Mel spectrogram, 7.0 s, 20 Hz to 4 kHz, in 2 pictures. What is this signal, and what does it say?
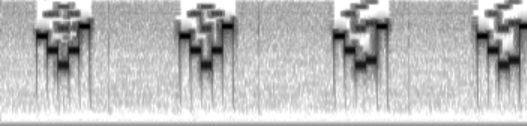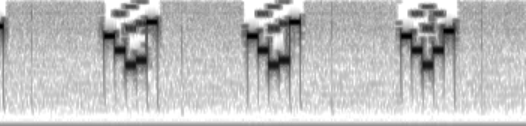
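Five-tone selective call (ZVEI), heard as quick runs of five tones, tones of about 70 ms. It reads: 85250 85250 85230 85230 85233 85233 85259
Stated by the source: ZVEI five-tone selective call 85233, received by SDR.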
